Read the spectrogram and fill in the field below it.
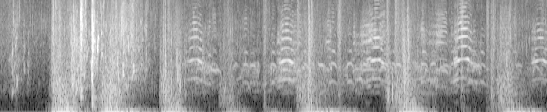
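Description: A cartoon goose from an animated series honks loudly and repeatedly in short, nasal blasts, several calls in quick succession with brief gaps, close and clear with no talking.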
